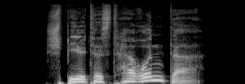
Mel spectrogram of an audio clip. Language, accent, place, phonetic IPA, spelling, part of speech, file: German, Germany, Berlin, [ˌʃpiːltəst hɛˈʁʊntɐ], spieltest herunter, verb, De-spieltest herunter.ogg
- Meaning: inflection of herunterspielen: 1. second-person singular preterite 2. second-person singular subjunctive II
